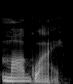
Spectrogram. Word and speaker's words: mogwai: find, is the word, you get the word magui, I think is how you say it, magui. Magui. And he pronounced it mogwai.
